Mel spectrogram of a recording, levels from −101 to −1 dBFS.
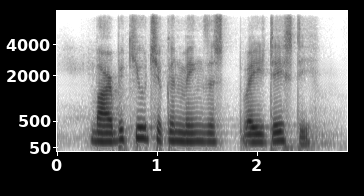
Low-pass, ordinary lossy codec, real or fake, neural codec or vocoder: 7.2 kHz; none; fake; codec, 24 kHz, 0.5 kbps, DualCodec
